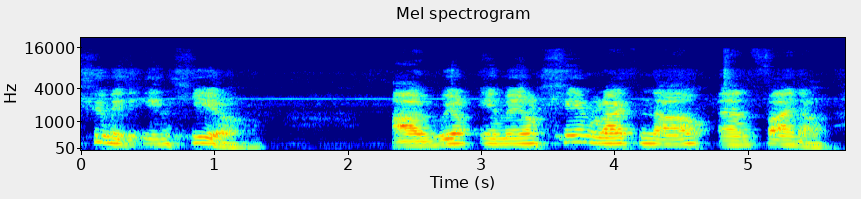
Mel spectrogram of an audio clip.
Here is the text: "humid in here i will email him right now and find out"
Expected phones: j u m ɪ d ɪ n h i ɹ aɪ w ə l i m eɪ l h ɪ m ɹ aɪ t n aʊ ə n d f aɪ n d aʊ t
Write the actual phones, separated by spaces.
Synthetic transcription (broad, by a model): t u m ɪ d ɪ n h i ɹ aɪ w ə l i m eɪ l h ɪ m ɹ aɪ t n aʊ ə n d f aɪ n aʊ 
